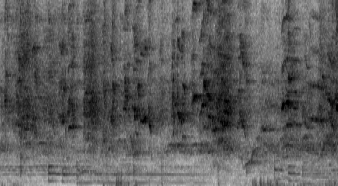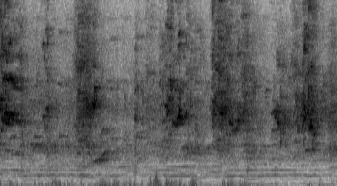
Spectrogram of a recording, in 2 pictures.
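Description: Background music with many short, high bird-like squawks and chirps over it; a low rumbling noise joins about three seconds in and makes it louder.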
